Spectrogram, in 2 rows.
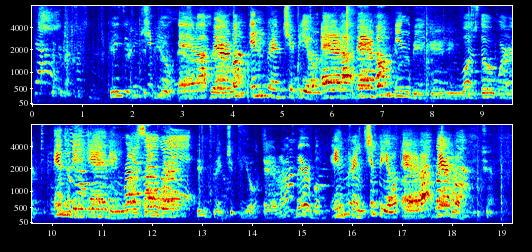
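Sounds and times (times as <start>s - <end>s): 
fourth grade children chanting in Latin: 1.7s - 12.9s, 14.5s - 18.5s.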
